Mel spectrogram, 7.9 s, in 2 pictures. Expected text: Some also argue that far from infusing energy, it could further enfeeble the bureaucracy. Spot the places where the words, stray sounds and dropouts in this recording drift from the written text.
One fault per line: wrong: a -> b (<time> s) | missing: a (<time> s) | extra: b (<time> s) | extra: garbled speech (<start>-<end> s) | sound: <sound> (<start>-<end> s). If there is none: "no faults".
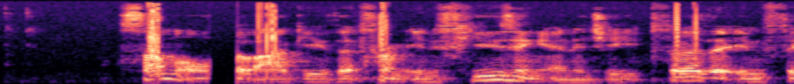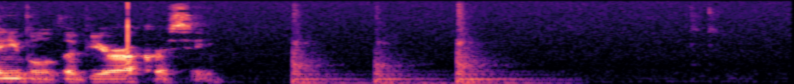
sound: dropout (1.1-1.2 s)
missing: far (1.8 s)
missing: it could (3.3 s)
sound: thud (5.4-7.0 s)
